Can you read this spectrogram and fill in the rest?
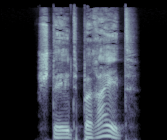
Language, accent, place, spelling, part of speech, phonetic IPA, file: German, Germany, Berlin, stellt bereit, verb, [ˌʃtɛlt bəˈʁaɪ̯t], De-stellt bereit.ogg
- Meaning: inflection of bereitstellen: 1. second-person plural present 2. third-person singular present 3. plural imperative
